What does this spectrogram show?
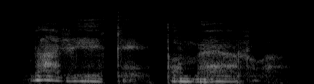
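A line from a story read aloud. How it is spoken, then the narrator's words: Whispered. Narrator (Ukrainian): прошепотів вогняний фонтан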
